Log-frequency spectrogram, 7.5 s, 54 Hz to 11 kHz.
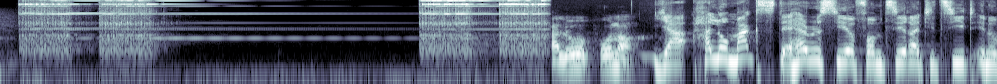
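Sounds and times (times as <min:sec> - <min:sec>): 
telephone ringing for an outgoing call in bright electronic tone: 0:00.1 - 0:04.2
speech: 0:04.1 - 0:07.4.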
